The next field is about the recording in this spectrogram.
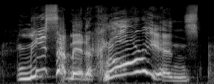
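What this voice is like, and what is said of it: Jar Jar Binks voice impression. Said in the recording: “Jar Jar ... His accent gets stronger.”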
